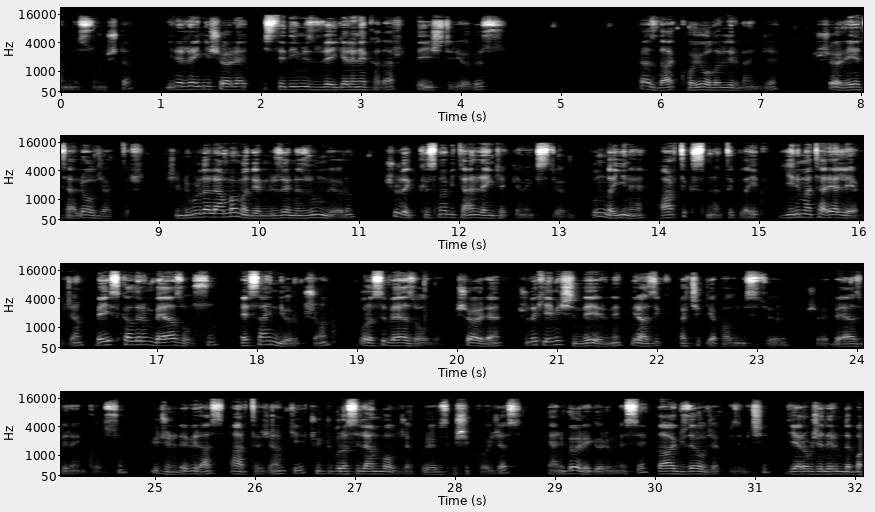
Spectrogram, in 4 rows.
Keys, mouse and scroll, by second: 0.2 middle click, 0.6-1.0 scroll up 4, 1.0 click, 6.0 scroll down 3, 6.3 ctrl+s, 6.5 middle click, 7.3 ctrl+s, 7.5 scroll up 4, 7.6 ctrl+s, 7.9 shift+middle click, 8.4 ctrl+s, 8.6-9.0 scroll up 4, 8.9 shift+middle click, 9.1-9.5 scroll down 8, 9.6 click, 9.9 scroll up 2, 10.1 click, 10.7 KP_Decimal, 11.2 scroll up 3, 11.6 click, 11.8-12.1 scroll up 4, 12.1-12.4 scroll down 1, 12.4 shift+middle click, 13.1 ctrl+s, 13.3-14.4 shift+middle drag, 14.4-16.4 drag, 16.4-16.9 scroll down 6, 16.9 click, 18.3 click, 18.8 scroll down 3, 19.0 middle click, 19.4 scroll up 1, 19.6 Tab, 20.0-20.5 scroll down 18, 20.8 click, 24.9-26.8 drag, 26.8 Tab, 27.1 scroll down 3, 27.3 ctrl+s, 28.0-28.5 middle drag, 28.5 click, 28.7 ctrl+s, 28.8 scroll down 1, 28.9 middle click, 28.9 ctrl+s, 29.2-29.5 shift+middle drag, 29.5 scroll up 4, 29.7 ctrl+s, 29.9-30.4 middle drag, 30.4 ctrl+s, 30.6 scroll down 4, 30.8-31.3 middle drag, 31.3 scroll up 2, 31.4 shift+middle drag, 31.6 ctrl+s.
